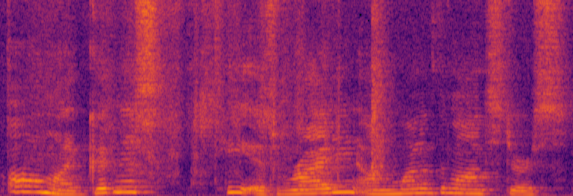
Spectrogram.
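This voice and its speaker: An older woman, a grandmother storyteller, reads a children's picture book aloud in an expressive, dramatic way with drawn-out pauses and stressed words. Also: on the high side. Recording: roomy echo with faint background noise.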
